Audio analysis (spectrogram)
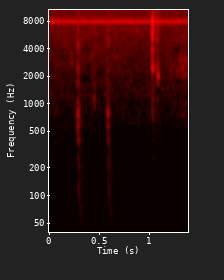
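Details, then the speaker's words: $400 motor home, under the sink cabinet: three soft, uneven drips in about a second and a half as water leaks from a cocked PEX connection at the hose; fitting to be taken off and fixed. "So it is my PEX connection right there at the hose. That's where the water's coming in at. Drip, drip, drip."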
